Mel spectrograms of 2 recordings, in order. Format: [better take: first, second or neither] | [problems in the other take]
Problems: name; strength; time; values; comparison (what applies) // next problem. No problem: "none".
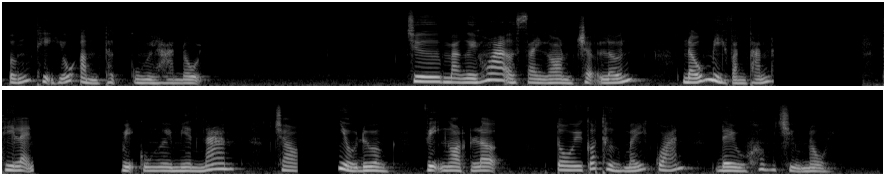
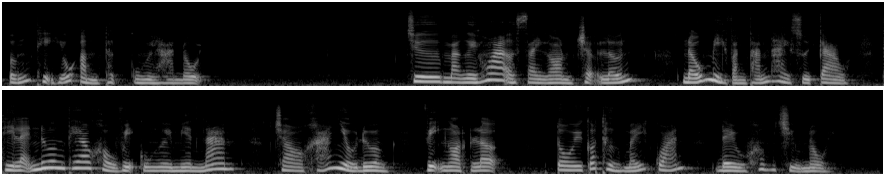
second | audio cutting out; at 7.5 s for 1 s, at 9 s for 1 s and at 12 s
